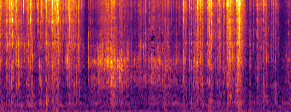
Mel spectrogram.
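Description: A round rose made of green and white dry soap shavings is held in both hands with red-nailed fingertips and pressed until it crumbles into flakes. Dense, dry crinkling and crunching fill the clip, almost entirely bright with no low end. It comes in loud bursts near the start and again toward the end, with a softer, steadier crackle in between.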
